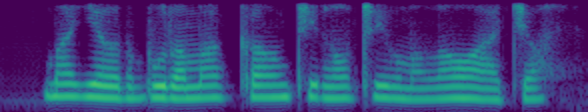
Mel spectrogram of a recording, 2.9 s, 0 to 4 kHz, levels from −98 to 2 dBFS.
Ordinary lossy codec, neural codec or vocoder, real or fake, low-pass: none; codec, 16 kHz in and 24 kHz out, 0.9 kbps, LongCat-Audio-Codec, four codebook decoder; fake; 3.6 kHz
